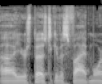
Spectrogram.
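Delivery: ordinary talk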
